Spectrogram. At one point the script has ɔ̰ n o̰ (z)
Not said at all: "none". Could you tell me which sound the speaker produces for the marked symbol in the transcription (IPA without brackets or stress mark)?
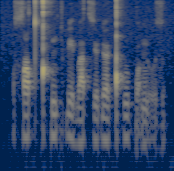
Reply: z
